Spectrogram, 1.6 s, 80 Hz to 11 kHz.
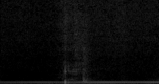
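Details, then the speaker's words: Fender Pro Junior IV tube amp with high bias current (tubes running hot), powered during heater voltage checks (about 3.1 V each side of center tap): thin steady whine over low hum with a small click; owner suspects the multimeter is causing the noise. "we need to switch off. I think that noise is the meter affecting it. We need to switch off."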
